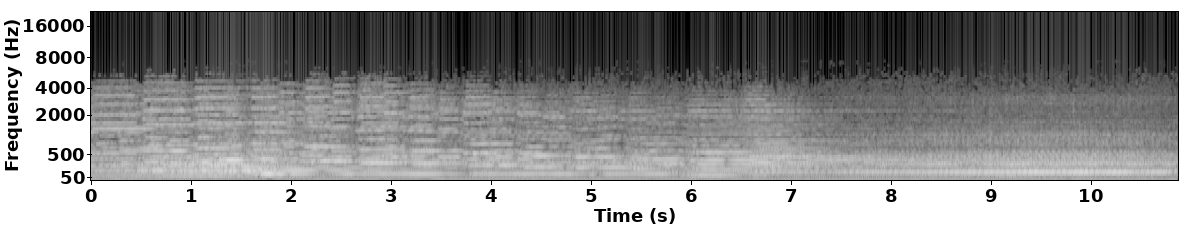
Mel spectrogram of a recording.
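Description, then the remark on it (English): A black 1941 Plymouth sedan with Pennsylvania plates, driving in Ohio, revs with a rising, throaty whine, then settles into a steady, droning hum as it drives on, loud with no voices. “Black Plymouth sedan, 1941, Pennsylvania license.”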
